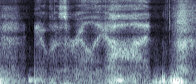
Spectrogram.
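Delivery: very quiet, breathy, slow, drawn-out, barely audible whisper. Retelling what Curtis whispered to Tommy on the bed, imitating Curtis whispering. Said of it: "was whispering so you could like barely hear it".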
